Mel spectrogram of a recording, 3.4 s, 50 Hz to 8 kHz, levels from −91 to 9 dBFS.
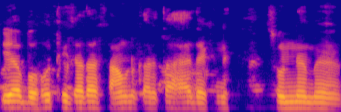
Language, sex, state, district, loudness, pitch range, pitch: Hindi, male, Uttar Pradesh, Muzaffarnagar, -16 LUFS, 115-130 Hz, 120 Hz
